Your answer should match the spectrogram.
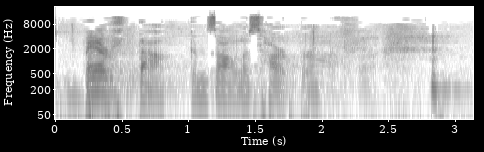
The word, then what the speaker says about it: Berta Gonzalez-Harper: Good evening, and I'll start off by helping everybody pronounce my name. It's Berta Gonzalez-Harper.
